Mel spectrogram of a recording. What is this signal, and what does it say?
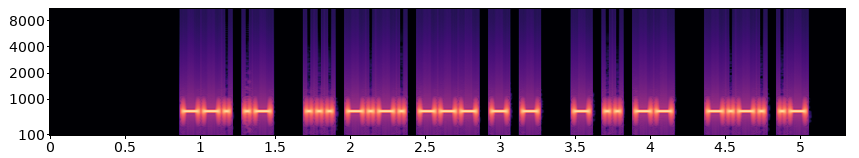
Morse code, heard as a keyed tone, about 34 wpm, 700 Hz. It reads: GA SCOTT TIM CA
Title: K1USN SST QSO Practice - 35wpm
